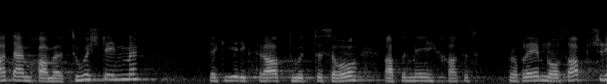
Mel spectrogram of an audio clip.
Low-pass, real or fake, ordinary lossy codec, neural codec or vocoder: 5.4 kHz; fake; Opus, 24 kbps; autoencoder, 48 kHz, 128 numbers a frame, DAC-VAE, trained on Japanese speech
